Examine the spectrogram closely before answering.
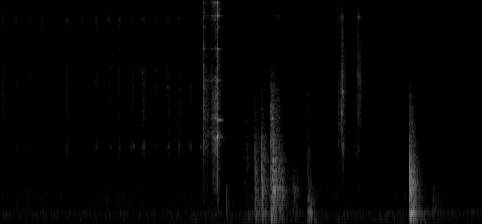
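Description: Metal parts of a reloading decapping die being unscrewed and handled: a run of faint, quick clicks about five a second, then a sharp clink about four seconds in, followed by a few knocks and light metallic clinks as the brass and steel pieces are set down on a wooden bench.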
